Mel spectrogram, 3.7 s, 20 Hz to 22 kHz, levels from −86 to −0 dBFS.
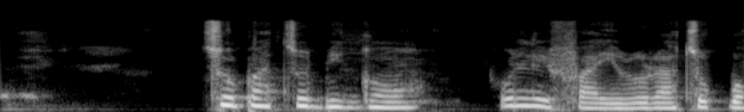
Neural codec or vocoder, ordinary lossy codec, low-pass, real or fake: vocoder, 22.05 kHz, 80 mel bands, WaveNeXt; none; 9.9 kHz; fake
